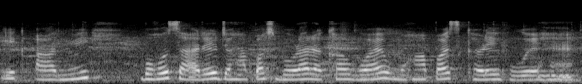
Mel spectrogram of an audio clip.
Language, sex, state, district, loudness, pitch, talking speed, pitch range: Hindi, female, Uttar Pradesh, Lalitpur, -16 LUFS, 235 Hz, 145 wpm, 220-255 Hz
